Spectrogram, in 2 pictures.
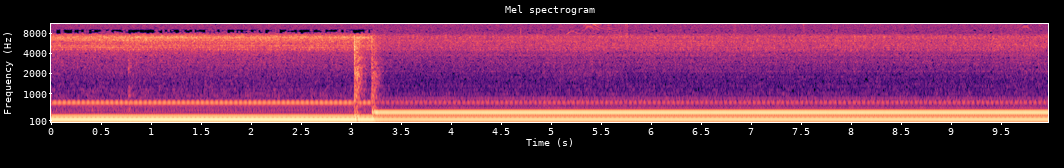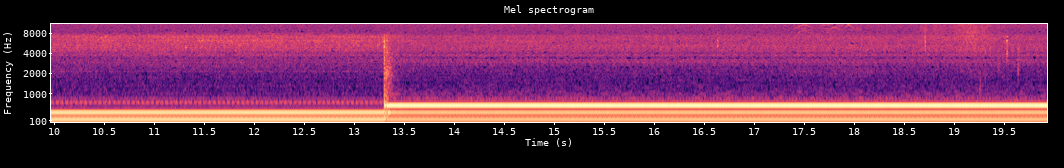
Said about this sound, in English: So anyway, those tones, they are one golden ratio proportion to each other. So we sent those out last night.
